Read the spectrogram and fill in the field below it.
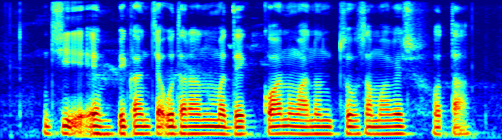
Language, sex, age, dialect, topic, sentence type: Marathi, male, 18-24, Southern Konkan, agriculture, statement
